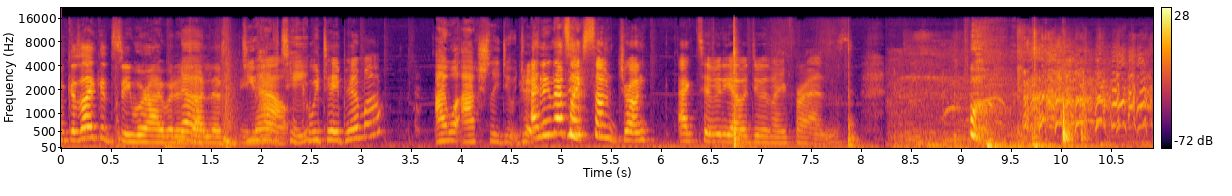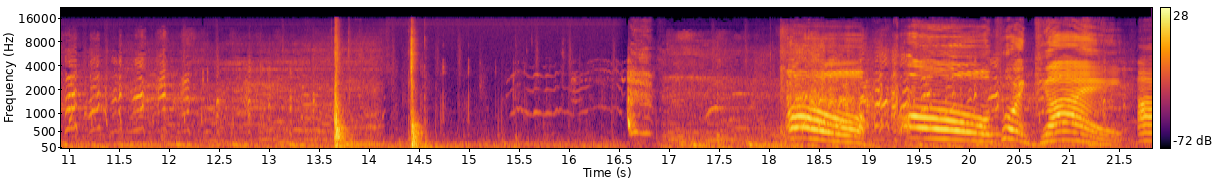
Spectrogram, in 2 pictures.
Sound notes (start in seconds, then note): 8.9 both laugh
